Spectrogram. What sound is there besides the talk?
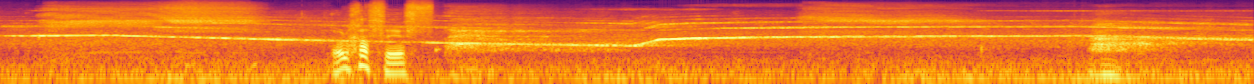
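emergency vehicle siren passing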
